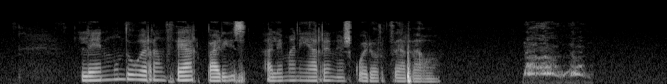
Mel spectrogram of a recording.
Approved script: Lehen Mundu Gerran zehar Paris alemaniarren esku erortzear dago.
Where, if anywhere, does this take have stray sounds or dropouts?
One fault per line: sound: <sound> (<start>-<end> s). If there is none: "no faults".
sound: bark (5.2-5.9 s)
